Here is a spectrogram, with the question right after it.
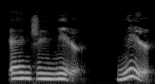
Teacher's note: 它的重音在▁near▁上面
